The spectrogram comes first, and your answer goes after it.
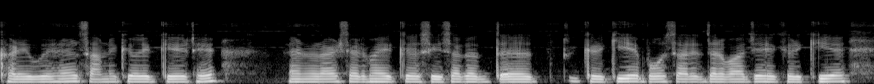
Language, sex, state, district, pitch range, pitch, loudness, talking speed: Hindi, male, Chhattisgarh, Sukma, 125-130 Hz, 125 Hz, -13 LUFS, 180 wpm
